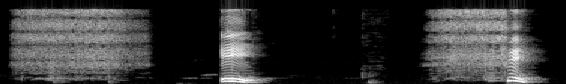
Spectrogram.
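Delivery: "F" as a long hissed fff, then "et", then "fé" blended; sounding out. Shown as a demonstration. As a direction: break "fé" into held "F", pause, "et", pause, whole. Teacher sounds out a syllable.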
